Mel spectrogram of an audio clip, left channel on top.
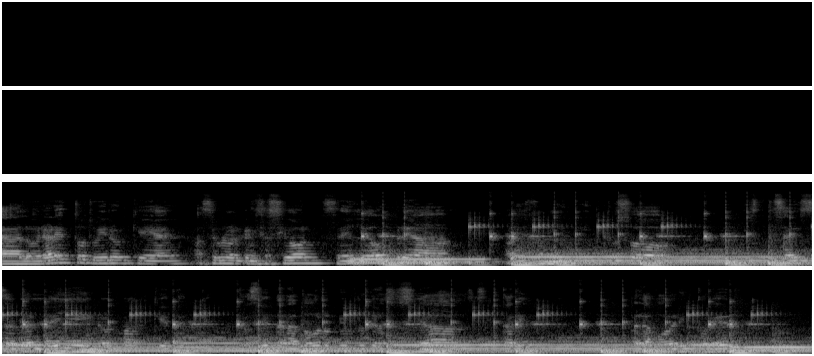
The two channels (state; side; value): silent; left; digital silence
